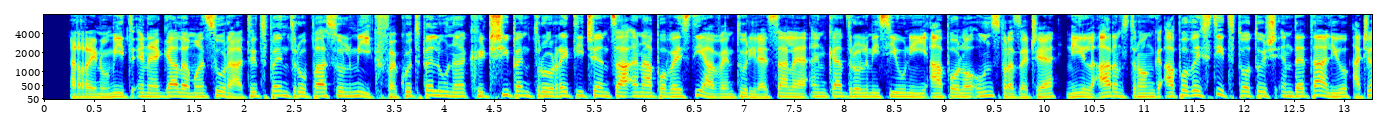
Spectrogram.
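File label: male narration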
